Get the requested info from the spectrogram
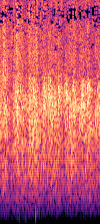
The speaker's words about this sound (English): Beautiful. Clap your hands.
